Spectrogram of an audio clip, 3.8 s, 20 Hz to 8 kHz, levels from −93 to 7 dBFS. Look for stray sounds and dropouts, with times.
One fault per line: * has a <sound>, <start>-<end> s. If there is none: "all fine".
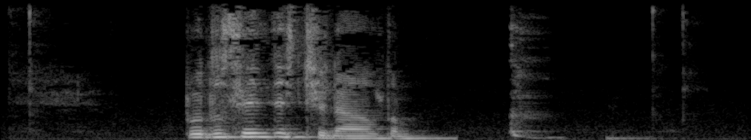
* has a cough, 2.5-2.9 s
